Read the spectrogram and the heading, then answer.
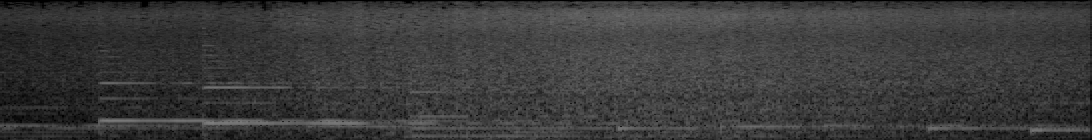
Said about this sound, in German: Du stehst an einem Strand und beobachtest, wie die Wellen des türkisfarbenen Meeres sanft über den schwarzen Sand schwappen.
